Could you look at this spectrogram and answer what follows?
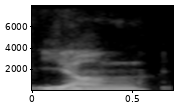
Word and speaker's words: Jung: face Carl gust of young and it's uh young is spelled g u sorry j-u-n-g um Carl Gustav young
